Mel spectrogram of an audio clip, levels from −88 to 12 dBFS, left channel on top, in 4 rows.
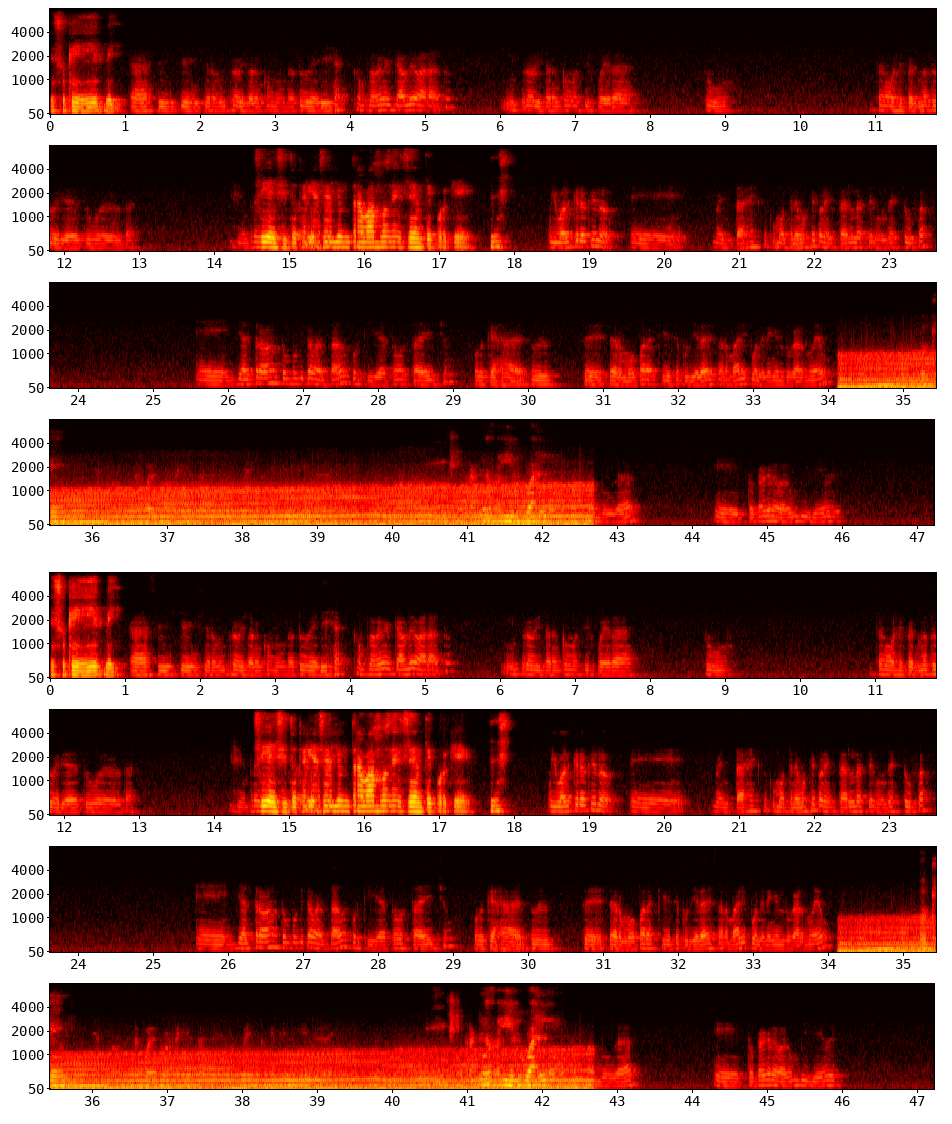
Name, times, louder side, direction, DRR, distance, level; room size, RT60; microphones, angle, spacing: voice 1, 0.0-0.9 14.6-17.4 17.7-17.9 35.2-35.8 41.2-42.2, right 3 dB, 60° right, 0.6 m, -26 dB
voice 2, 1.1-5.4 6.0-7.8 8.7-9.0 11.0-12.9 14.2-15.5 18.5-20.3 20.6-23.5 25.6-29.0 29.3-30.3 30.7-34.0 36.0-39.4 40.4-43.3 44.3-46.0, right 1 dB, 80° right, 1.9 m, -41 dB
sound 1, 34.1-42.7, left 2 dB, 25° left, 0.5 m, -28 dB
11.0 x 6.7 x 6.8 m
head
